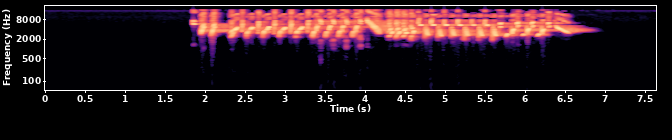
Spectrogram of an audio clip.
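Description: European goldfinch singing one song phrase, starting about two seconds in: a fast run of twittering, chattering notes that ends on a falling final note.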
